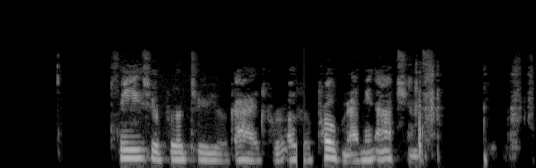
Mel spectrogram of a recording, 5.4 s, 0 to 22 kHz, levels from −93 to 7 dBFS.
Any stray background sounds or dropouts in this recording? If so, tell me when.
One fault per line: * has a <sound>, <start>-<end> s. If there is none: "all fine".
* has a dropout, 3.0-3.0 s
